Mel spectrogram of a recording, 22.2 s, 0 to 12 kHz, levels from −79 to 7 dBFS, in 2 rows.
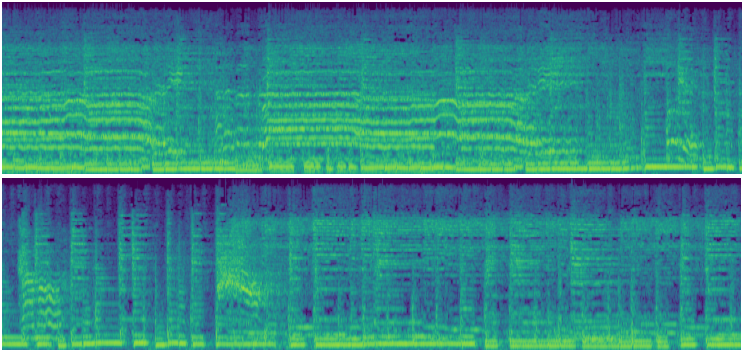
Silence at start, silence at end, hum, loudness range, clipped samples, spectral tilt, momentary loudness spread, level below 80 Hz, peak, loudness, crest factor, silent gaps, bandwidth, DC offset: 0 s; 0 s; none; 3 LU; 0.2%; -5.5 dB/octave; 5 LU; -30 dBFS; 0 dBFS; -9 LUFS; 10 dB; none; 10.5 kHz; under 0.1%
